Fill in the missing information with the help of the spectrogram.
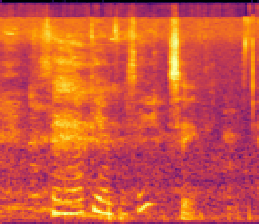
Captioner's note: speaking spanish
